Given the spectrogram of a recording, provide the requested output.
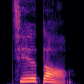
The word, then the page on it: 街道: jiē dào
